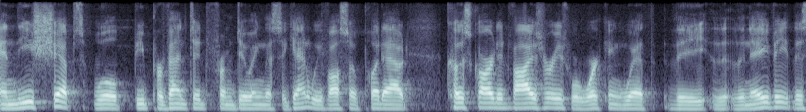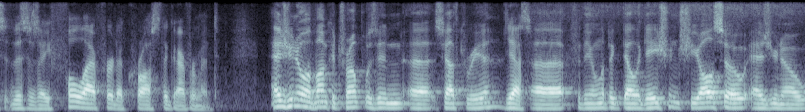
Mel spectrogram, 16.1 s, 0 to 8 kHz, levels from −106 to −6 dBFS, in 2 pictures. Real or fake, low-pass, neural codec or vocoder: real; 7.2 kHz; none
